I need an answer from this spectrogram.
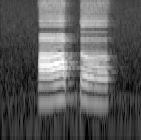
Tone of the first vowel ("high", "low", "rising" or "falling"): rising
